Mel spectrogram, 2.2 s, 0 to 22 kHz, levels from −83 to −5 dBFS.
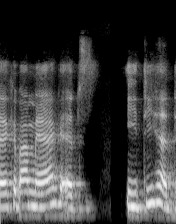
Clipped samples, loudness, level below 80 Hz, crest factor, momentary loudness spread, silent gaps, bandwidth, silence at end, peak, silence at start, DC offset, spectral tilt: under 0.1%; -16 LUFS; -64 dBFS; 14 dB; 16 LU; none; 12.5 kHz; 0 s; -2 dBFS; 0 s; under 0.1%; -4.5 dB/octave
